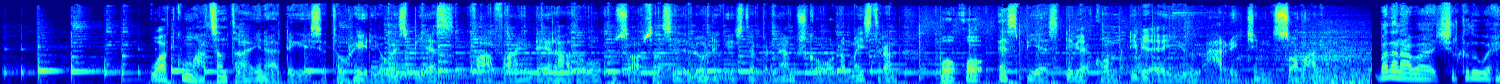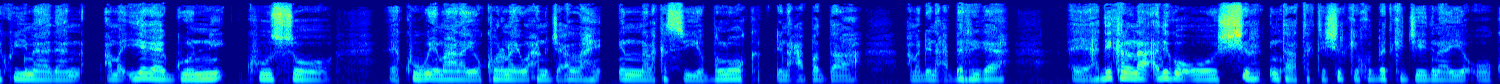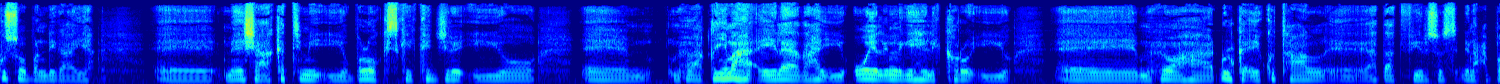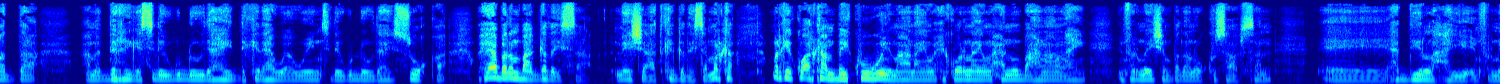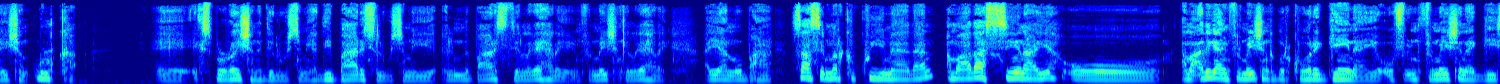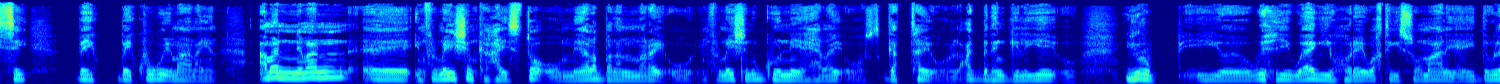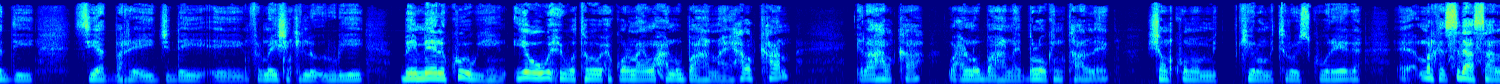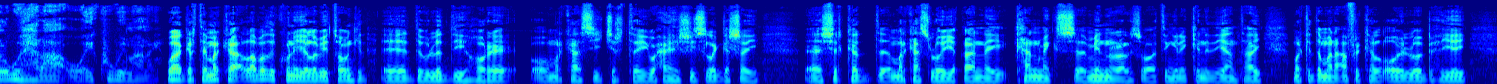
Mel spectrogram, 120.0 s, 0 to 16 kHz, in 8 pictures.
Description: Waraysi: Agaasimihii hore ee hayda macdanta iyo batroolka Puntland Q 1aad.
